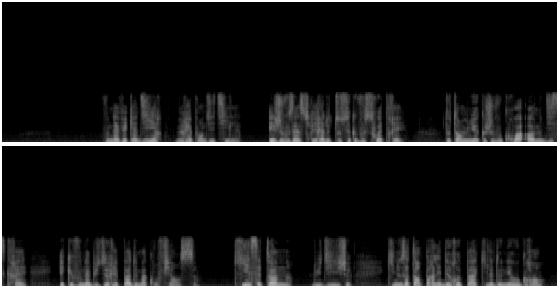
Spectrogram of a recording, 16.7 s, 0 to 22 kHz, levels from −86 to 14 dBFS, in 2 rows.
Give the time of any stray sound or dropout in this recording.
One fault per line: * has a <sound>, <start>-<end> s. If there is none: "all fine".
all fine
